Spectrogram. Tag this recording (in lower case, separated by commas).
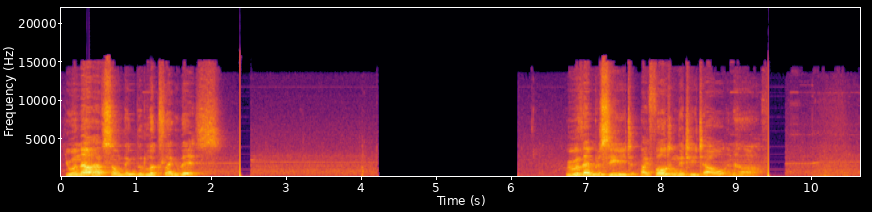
speech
